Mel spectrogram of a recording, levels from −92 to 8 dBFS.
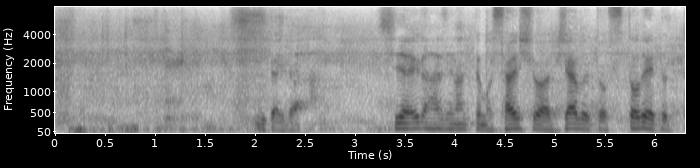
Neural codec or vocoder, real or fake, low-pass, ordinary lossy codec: codec, 16 kHz, 0.8 kbps, ZipCodec; fake; none; none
